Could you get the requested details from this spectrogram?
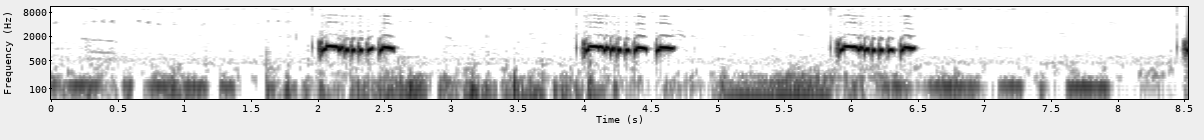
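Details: Local zebra dove singing in the prized 'kung' style with a big, clear voice: three short cooing phrases, each with a quick warbling rise and fall, spaced about two seconds apart over a low rumbling background.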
